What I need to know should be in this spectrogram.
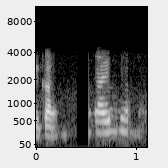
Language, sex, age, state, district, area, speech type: Assamese, female, 30-45, Assam, Dhemaji, rural, conversation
